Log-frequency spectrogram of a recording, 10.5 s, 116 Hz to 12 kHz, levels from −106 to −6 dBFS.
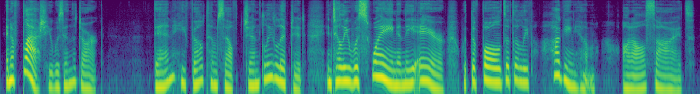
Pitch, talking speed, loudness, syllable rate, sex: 190 Hz, 185 wpm, -21 LUFS, 4.7 syllables/s, female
